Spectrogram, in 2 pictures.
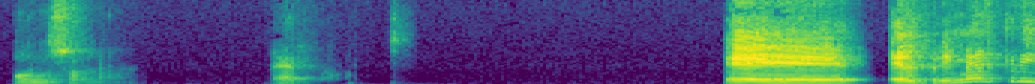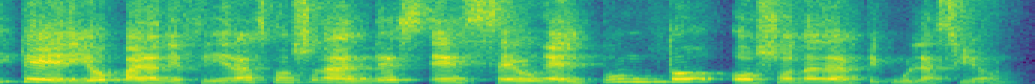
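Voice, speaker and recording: A man with a Peruvian Spanish accent lectures a class in a high-pitched voice with big swings in pitch, speaking slowly and leaving long pauses. He repeats key terms and checks in with short tag questions. The recording has a roomy echo.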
